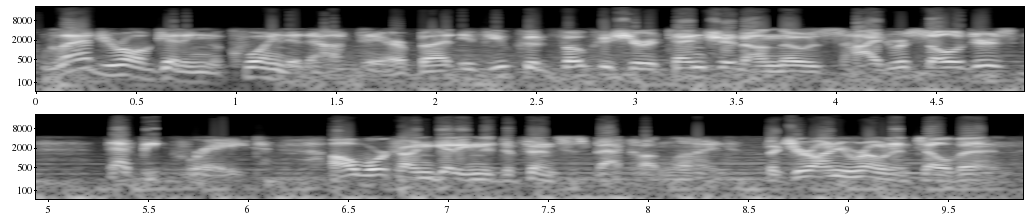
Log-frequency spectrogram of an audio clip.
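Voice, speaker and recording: A man's voice: mid-range voice, expressive, a little fast, bright, forceful tone, breathy edge, faint music behind, full character voice, rough recording. An actor playing a harried, testy male scientist in a video game, exasperated and sarcastic. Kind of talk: video game character dialogue.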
